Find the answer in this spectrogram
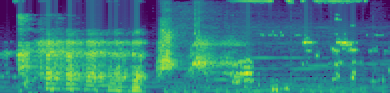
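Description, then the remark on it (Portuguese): A dog barks loudly right up against the microphone, a burst of harsh, close barks followed by shorter yips and whiny yelps over a few seconds. “O, o, o Thiago deixou o cachorro no microfone.”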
